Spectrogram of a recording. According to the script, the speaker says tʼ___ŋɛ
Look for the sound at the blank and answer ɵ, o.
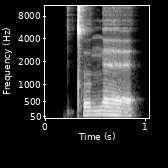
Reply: ɵ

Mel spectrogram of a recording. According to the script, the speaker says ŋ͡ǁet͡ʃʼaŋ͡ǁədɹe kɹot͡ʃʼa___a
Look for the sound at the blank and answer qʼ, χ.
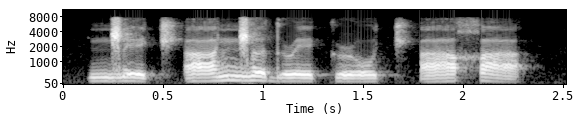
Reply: χ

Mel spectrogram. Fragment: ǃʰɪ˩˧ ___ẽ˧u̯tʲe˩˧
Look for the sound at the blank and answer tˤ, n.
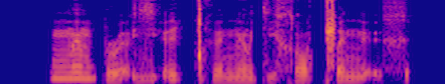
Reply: n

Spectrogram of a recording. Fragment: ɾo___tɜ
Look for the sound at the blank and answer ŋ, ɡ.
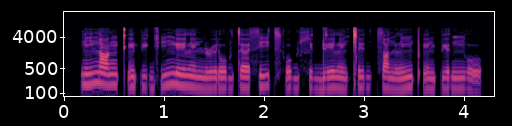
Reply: ɡ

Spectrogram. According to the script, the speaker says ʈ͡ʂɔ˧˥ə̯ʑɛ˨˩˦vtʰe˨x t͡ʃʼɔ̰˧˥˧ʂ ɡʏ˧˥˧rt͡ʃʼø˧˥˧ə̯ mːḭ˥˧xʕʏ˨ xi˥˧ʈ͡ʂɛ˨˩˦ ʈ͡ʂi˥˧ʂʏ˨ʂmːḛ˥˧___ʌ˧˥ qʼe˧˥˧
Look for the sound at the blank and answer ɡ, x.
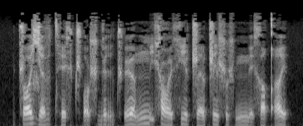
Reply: x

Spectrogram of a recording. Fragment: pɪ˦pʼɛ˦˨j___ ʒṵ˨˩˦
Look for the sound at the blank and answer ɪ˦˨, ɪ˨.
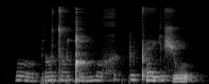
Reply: ɪ˦˨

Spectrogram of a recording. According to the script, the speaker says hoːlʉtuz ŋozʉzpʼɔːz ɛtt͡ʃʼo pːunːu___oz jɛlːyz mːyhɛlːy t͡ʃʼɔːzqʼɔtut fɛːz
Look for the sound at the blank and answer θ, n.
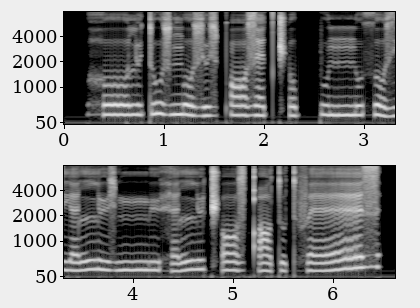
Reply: θ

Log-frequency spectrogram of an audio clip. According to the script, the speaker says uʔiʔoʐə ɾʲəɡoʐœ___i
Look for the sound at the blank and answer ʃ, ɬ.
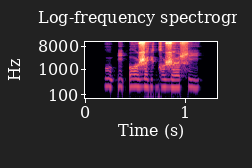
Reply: ɬ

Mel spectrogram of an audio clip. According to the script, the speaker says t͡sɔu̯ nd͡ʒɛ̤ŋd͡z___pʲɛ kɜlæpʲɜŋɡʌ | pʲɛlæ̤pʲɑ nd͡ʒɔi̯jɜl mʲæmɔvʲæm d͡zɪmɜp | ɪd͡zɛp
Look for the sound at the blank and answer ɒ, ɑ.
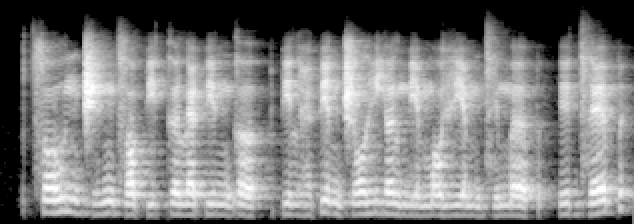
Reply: ɒ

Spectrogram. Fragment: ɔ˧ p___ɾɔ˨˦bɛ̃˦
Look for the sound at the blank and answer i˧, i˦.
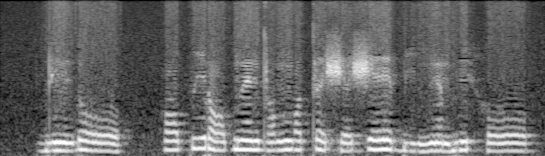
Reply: i˦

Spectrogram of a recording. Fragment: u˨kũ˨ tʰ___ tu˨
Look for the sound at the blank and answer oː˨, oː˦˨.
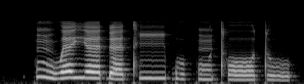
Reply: oː˨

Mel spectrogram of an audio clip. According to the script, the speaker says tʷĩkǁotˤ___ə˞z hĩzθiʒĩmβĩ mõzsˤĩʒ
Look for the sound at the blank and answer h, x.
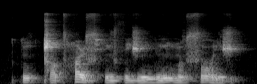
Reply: h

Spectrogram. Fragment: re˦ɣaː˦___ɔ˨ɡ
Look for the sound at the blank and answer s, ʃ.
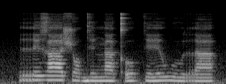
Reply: ʃ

